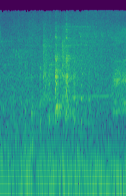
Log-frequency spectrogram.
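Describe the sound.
Fighting roosters cluck at a house: a few short, bright calls rise near the middle over a steady low hum, with softer bird sounds around them.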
